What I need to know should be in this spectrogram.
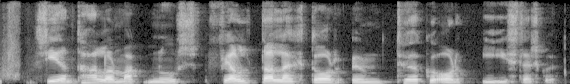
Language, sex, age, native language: Icelandic, male, 15, Icelandic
